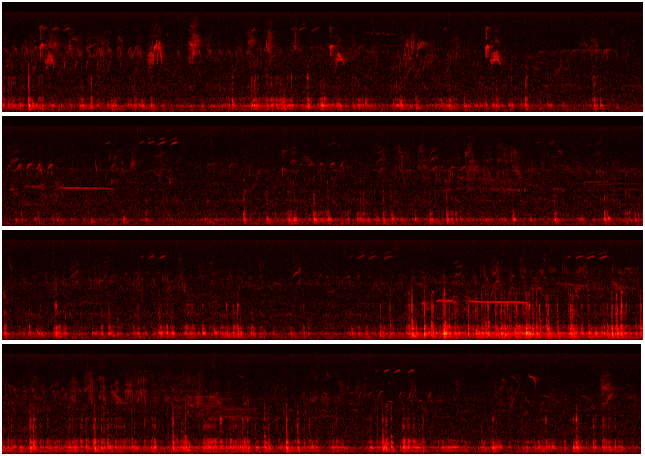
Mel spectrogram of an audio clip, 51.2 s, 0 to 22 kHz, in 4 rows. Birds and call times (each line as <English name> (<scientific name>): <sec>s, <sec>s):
Superb Starling (Lamprotornis superbus): 6.7s, 9.8s
Gabar Goshawk (Micronisus gabar): 13.4s
Red-cheeked Cordonbleu (Uraeginthus bengalus): 16.0s, 28.6s, 33.0s, 37.4s, 46.4s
